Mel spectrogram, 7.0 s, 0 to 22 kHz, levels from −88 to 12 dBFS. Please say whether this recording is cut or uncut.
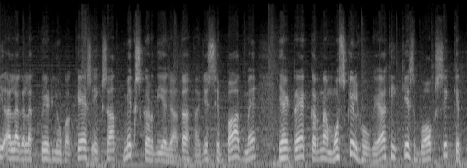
uncut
